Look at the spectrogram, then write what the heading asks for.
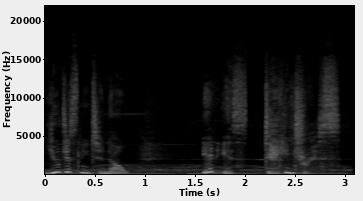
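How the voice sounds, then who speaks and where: A woman playing a sharp-tongued, defiant small-town scientist with a folksy, commanding manner in an audio drama. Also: medium pitch, big pitch swings, measured pace, soft background music. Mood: grave explaining.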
